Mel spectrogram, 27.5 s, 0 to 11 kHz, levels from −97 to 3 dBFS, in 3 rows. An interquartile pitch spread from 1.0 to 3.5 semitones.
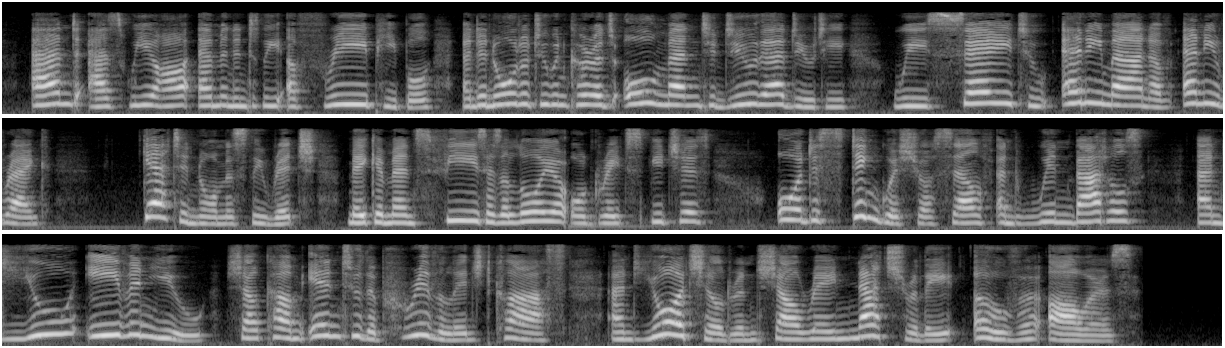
No: average, 5.3 semitones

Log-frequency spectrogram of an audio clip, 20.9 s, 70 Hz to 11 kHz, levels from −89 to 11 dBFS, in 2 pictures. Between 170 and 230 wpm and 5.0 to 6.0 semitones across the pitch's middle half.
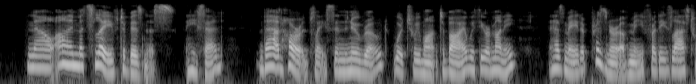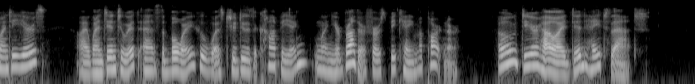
Yes: average, 175 wpm; average, 5.3 semitones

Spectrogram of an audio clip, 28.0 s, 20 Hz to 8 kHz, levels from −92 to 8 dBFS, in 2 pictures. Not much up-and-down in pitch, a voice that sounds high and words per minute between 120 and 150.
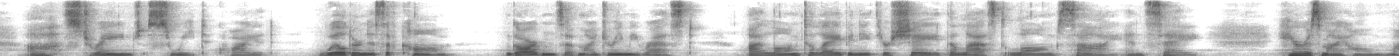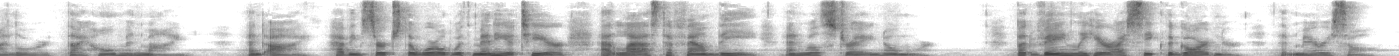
No: narrow, 2.2 semitones; medium, 165 Hz; slow, 135 wpm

